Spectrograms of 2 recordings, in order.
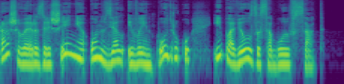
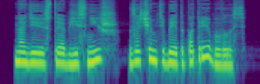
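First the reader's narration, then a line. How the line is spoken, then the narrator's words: Plain. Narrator (Russian): спросила графиня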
